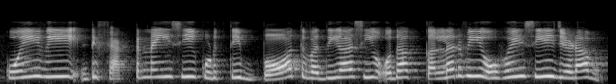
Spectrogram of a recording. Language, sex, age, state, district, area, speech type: Punjabi, female, 18-30, Punjab, Tarn Taran, urban, spontaneous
